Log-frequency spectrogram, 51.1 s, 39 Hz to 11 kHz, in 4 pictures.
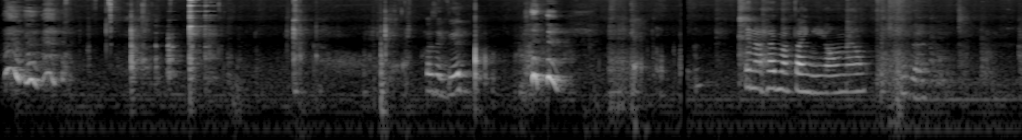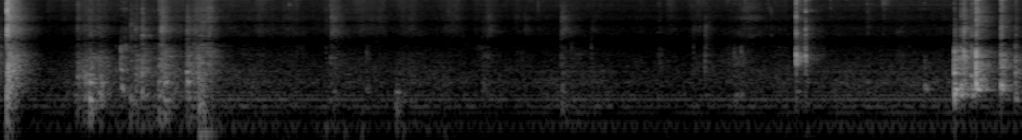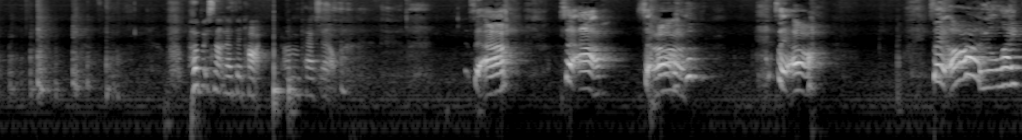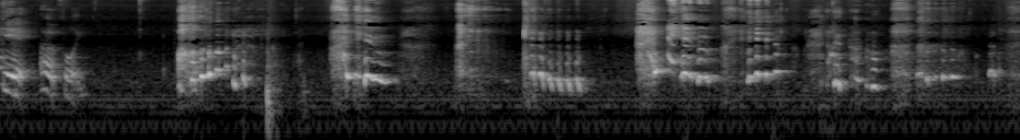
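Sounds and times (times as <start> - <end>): girl laughing: 0.0 - 1.0, 6.5 - 7.2, 40.6 - 41.6, 42.5 - 43.4, 44.0 - 51.0.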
